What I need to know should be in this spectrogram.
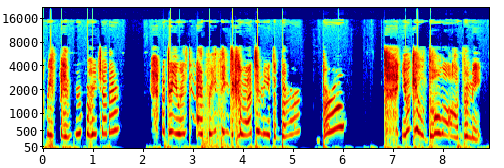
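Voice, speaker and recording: A woman's voice: very high-pitched, dry recording, muffled recording, voice pushed up. A woman voicing a heartbroken young woman who pleads with her lover in an emotional, trembling story reading.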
